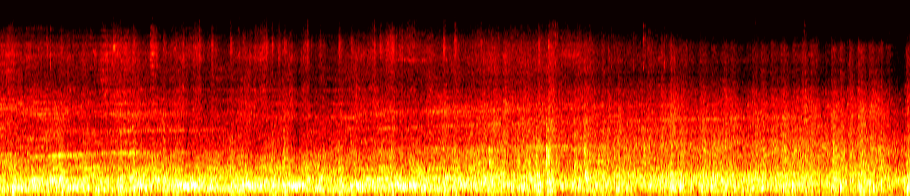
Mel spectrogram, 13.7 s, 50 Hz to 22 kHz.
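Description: London Underground 1996 Tube Stock train pulling out of the platform: a steady, loud rumble of steel wheels on the rails with scattered clicks as the cars pass.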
